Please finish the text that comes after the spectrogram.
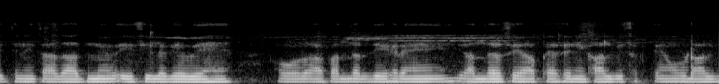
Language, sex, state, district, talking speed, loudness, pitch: Hindi, male, Haryana, Rohtak, 190 wpm, -16 LUFS, 130 Hz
